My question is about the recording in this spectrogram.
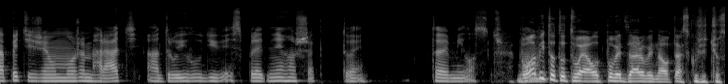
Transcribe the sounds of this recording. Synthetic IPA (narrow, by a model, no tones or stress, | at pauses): xaːpɛcɛʒɛmumʊɔʒɛmɦɾacʔad̪ɾuɦiːɣluɟiːʋɪɛspɾɛd̪ɲɛɦɔʃakt̪ɔjɛ | t̪ɔjɛmilɔ̰scbɔlabit̪ɔt̪ɔt̪ʋɔjaɔt̪̚pɔʋɛɟzaːɾɔʋɛɲnaɔt̪aːskuʒɛt͡ʃɔ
